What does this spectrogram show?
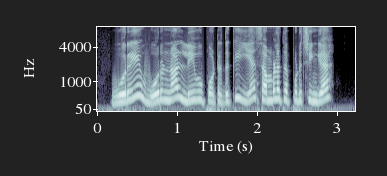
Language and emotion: Tamil, angry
